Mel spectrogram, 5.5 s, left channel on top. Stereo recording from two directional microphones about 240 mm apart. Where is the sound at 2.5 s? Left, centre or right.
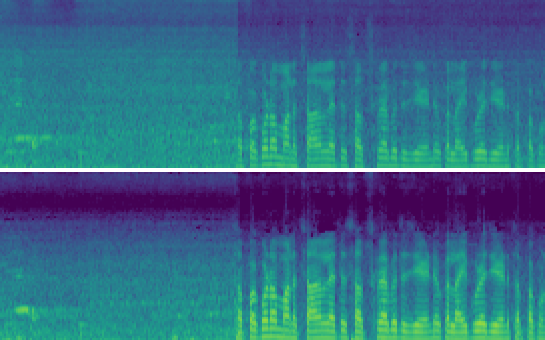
Centre.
